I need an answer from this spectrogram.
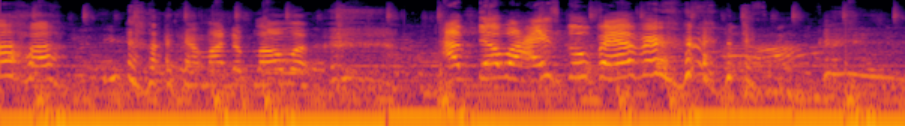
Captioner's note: laughter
